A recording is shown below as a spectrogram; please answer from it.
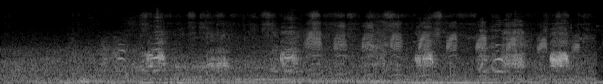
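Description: A flock of flamingos calling: a run of about a dozen short, goose-like honks, starting about a second and a half in.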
